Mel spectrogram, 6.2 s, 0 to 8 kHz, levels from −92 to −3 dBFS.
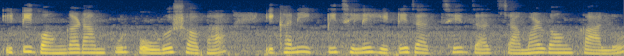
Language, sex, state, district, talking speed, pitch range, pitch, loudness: Bengali, female, West Bengal, Kolkata, 115 wpm, 190-230 Hz, 205 Hz, -17 LUFS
